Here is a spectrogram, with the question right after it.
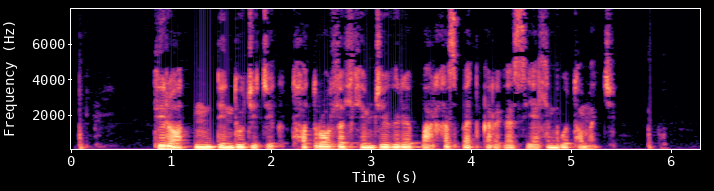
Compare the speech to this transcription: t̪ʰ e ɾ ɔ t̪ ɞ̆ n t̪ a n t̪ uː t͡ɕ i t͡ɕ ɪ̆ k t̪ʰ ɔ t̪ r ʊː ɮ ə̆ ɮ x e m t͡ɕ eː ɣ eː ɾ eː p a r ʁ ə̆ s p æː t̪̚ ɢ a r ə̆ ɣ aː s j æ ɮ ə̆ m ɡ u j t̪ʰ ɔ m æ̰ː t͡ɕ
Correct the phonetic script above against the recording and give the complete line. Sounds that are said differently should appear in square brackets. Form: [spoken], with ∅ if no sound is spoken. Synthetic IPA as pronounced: t̪ʰ e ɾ ɔ t̪ ɞ̆ n t̪ [e] n t̪ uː t͡ɕ i t͡ɕ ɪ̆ k t̪ʰ ɔ t̪ r ʊː ɮ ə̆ ɮ x e m t͡ɕ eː ɣ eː ɾ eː p a r [χ] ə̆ s p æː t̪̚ ɢ a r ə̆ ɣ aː s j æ ɮ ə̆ m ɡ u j t̪ʰ ɔ m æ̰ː t͡ɕ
